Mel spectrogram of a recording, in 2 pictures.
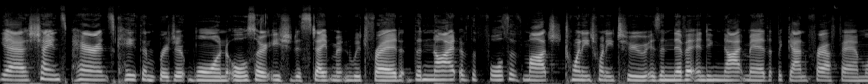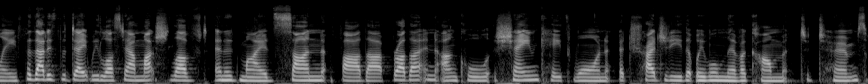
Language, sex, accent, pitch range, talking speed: English, female, Australian, 180-205 Hz, 205 wpm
